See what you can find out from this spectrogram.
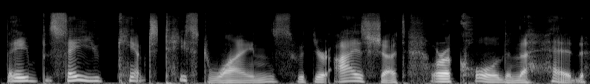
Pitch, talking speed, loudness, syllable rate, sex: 125 Hz, 160 wpm, -20 LUFS, 3.6 syllables/s, male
